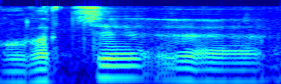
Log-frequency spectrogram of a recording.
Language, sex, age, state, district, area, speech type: Malayalam, male, 45-60, Kerala, Kottayam, rural, spontaneous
